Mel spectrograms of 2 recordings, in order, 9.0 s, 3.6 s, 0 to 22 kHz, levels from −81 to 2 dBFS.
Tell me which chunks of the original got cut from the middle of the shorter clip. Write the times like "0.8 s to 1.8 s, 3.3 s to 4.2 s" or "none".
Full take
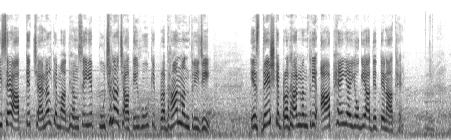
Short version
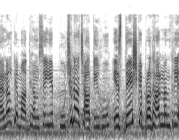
3.0 s to 4.9 s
